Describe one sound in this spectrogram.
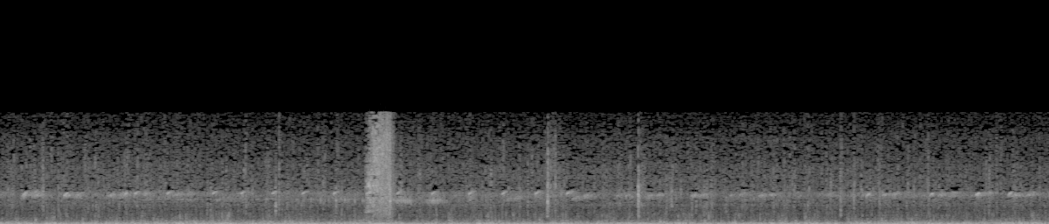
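A campfire crackles and pops steadily.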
